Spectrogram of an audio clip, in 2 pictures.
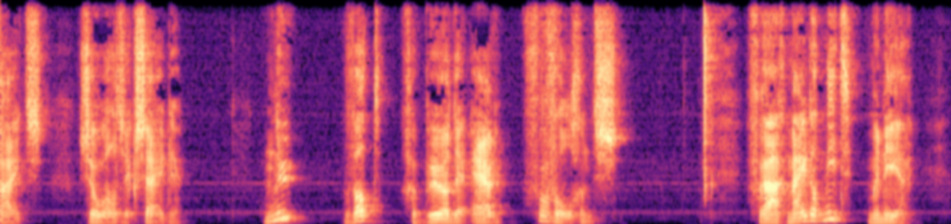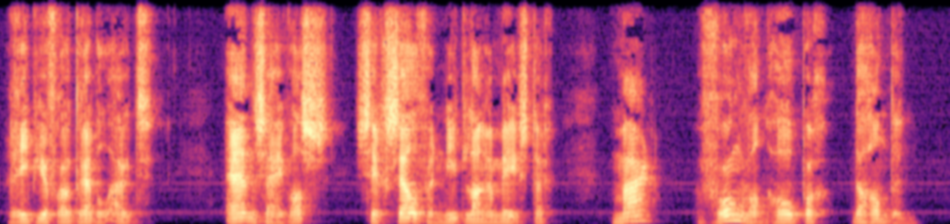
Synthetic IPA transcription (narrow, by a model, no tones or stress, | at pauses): ajts | zowɑlˠsɪksɛjdə | ny | ʋɑt | χəbøːɹdəʔɛɹ | v̥ərvɔlˠχəns | v̥raːχmɛjdɑtnit | mənɪːr | ripjɵfrɑwdrɛbəlˠœɥt | ɛnzɛjʋɑs | sɪχsɛlˠvənitlɑŋəɹmejstəɹ | maːɹ | vroŋʋɑnɦowpəχ | dəɦɑndən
